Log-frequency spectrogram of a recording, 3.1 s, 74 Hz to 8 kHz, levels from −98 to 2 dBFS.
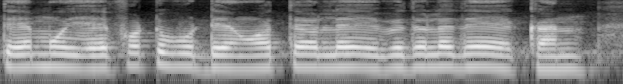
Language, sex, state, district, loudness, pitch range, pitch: Chakma, male, Tripura, Unakoti, -14 LUFS, 185-195 Hz, 195 Hz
